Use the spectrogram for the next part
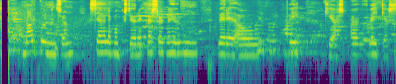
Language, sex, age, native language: Icelandic, female, 12, Icelandic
